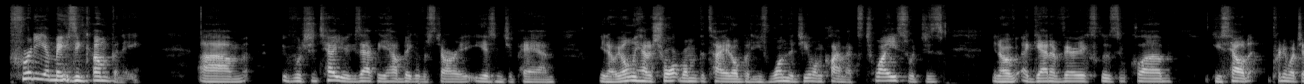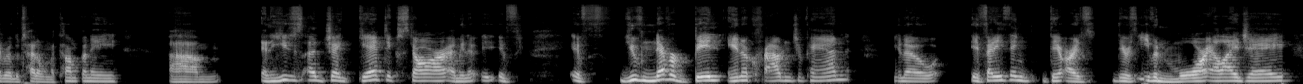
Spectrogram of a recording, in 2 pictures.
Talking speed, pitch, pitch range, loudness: 190 wpm, 150 Hz, 135-175 Hz, -20 LUFS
